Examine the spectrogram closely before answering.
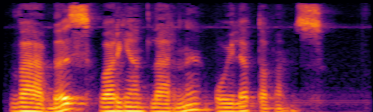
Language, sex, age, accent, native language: Uzbek, male, 18-24, Farg'ona, Uzbek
